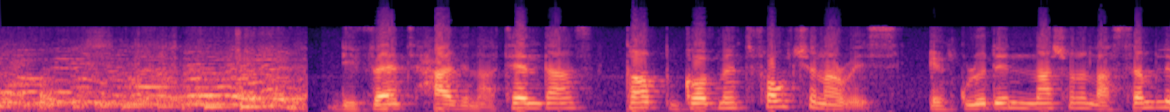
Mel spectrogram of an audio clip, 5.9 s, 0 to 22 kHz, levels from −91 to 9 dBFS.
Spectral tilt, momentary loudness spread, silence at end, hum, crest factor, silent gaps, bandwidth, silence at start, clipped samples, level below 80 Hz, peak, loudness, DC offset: -5 dB/octave; 6 LU; 0 s; none; 14 dB; none; 15 kHz; 0 s; 0.3%; -48 dBFS; 0 dBFS; -14 LUFS; under 0.1%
